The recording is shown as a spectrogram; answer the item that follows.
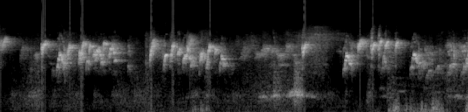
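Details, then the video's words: Keke competition calling from a caged Thai red-whiskered bulbul of champion bloodline: long streams of quick, rasping, chattering notes with short pauses and a few lower mellow tones. "SUPER MARATHON KEKE N BUTIR BERN JAMBUL"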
